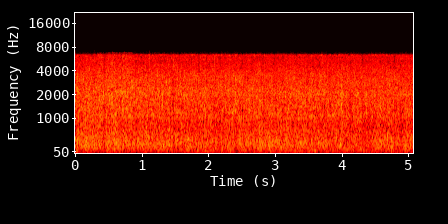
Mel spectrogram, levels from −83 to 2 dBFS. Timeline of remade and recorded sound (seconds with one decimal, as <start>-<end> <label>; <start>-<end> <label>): 0.0-2.5 recorded; 2.5-3.3 remade; 3.3-3.8 recorded; 3.8-5.1 remade

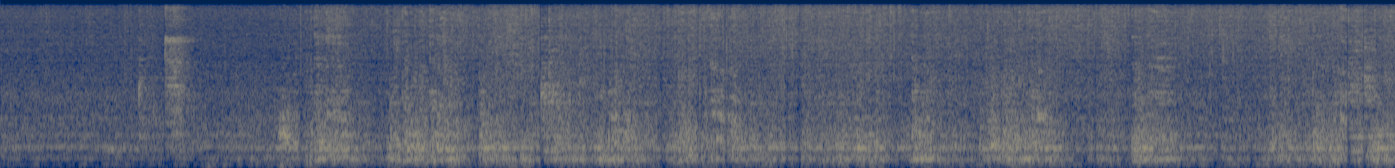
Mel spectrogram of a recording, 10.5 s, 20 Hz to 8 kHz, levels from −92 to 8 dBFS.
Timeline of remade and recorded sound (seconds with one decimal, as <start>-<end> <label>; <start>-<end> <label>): 0.0-2.3 recorded; 2.3-3.6 remade; 3.6-4.3 recorded; 4.3-5.6 remade; 5.6-6.5 recorded; 6.5-7.3 remade; 7.3-10.5 recorded

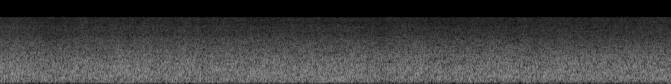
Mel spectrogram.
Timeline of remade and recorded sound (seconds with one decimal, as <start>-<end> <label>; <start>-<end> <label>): 0.0-6.7 remade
